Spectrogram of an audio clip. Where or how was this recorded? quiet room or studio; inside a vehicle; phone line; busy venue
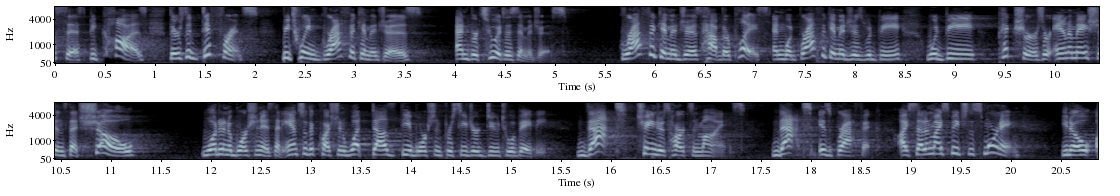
busy venue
